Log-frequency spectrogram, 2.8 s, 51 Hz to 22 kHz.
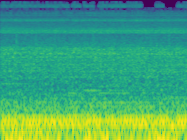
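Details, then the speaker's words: International Scout V8, first start after reinstalling cleaned, refreshed carburetor (previously ran smoky with black smoke): deep, steady even idle, no misses, knocks, hunting or hesitation; normal idle after carburetor repair. "So to hear it run this smooth is the dream, man. No hesitation. Just sweet."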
